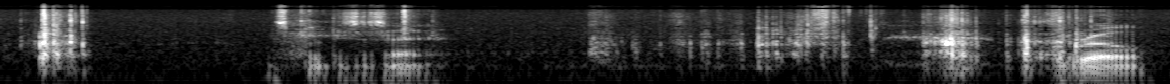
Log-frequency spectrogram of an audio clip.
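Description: A toy car is lifted and set down on a hard surface with a light knock.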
